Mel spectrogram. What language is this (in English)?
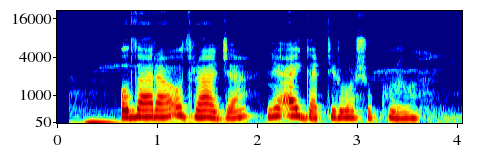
Kikuyu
